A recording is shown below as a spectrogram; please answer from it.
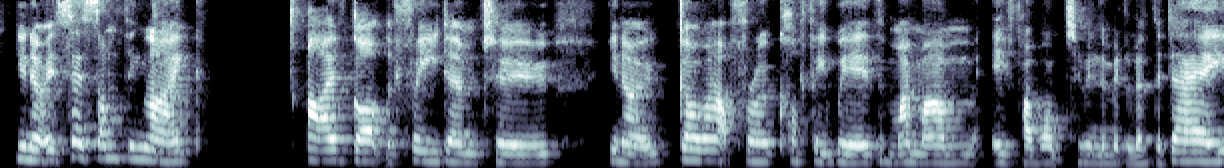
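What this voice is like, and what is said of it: Emotional, wavering voice. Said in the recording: “getting emotional”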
